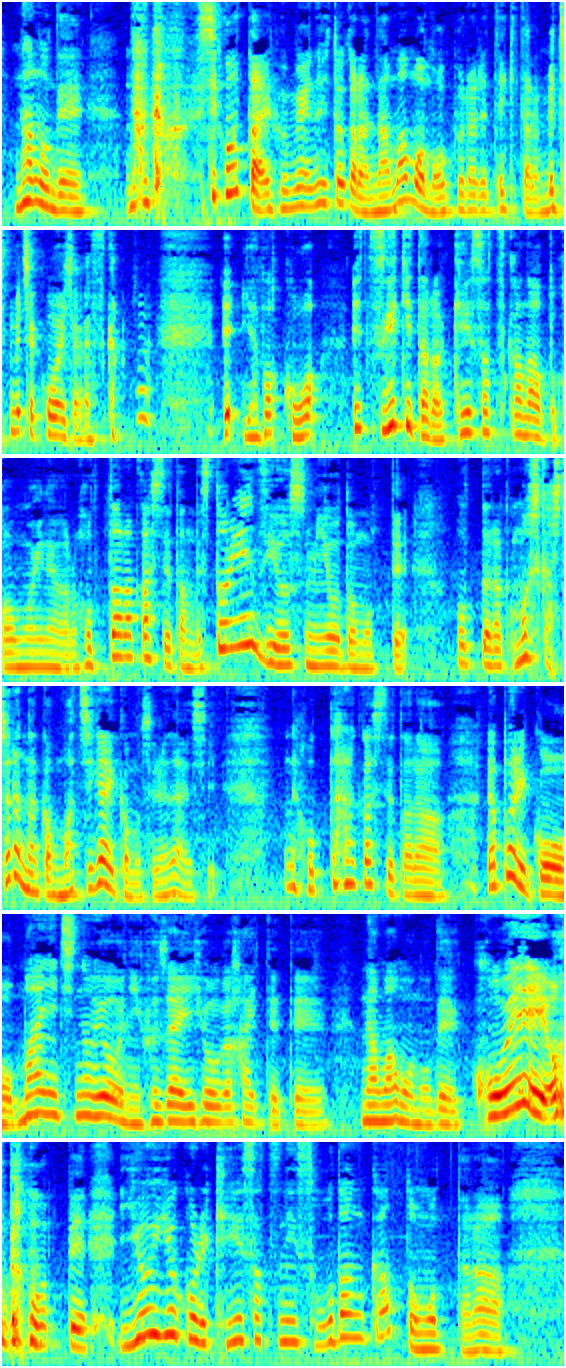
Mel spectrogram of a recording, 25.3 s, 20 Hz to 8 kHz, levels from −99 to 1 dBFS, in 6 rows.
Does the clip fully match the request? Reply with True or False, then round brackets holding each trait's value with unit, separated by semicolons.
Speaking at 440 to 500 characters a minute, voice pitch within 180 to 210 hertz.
False (390 characters per minute; 190 Hz)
